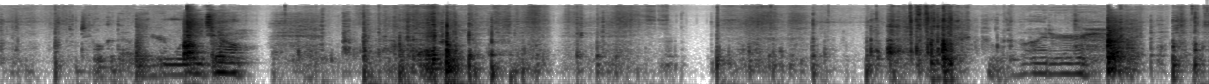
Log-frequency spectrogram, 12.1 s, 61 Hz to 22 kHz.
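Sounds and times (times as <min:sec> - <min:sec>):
paper and cardboard rustling: 0:03.0 - 0:12.0.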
